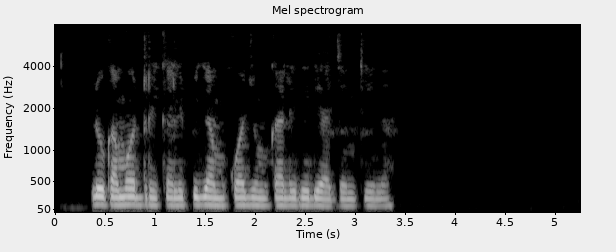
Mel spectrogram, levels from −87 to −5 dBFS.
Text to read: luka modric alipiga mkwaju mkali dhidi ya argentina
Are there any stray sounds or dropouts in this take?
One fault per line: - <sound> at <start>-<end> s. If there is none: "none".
none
